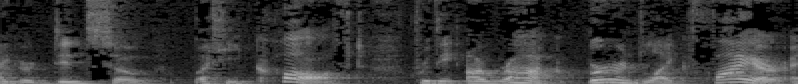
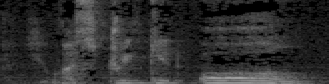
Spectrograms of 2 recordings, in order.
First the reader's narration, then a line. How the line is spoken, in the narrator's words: whispered Good Fortune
